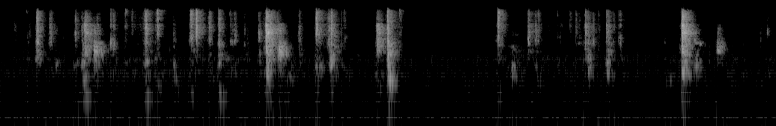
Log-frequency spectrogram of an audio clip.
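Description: Computer keyboard being typed on: faint, irregular key clicks in quick runs with short pauses.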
